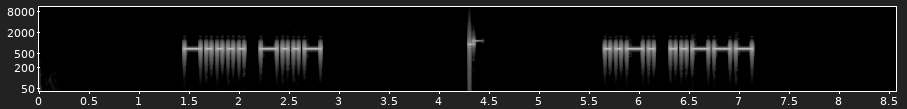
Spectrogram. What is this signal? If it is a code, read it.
Morse code, heard as a keyed tone, about 22 wpm, 700 Hz. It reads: 6 X F 2
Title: Single-Letter Single-Number 22wpm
